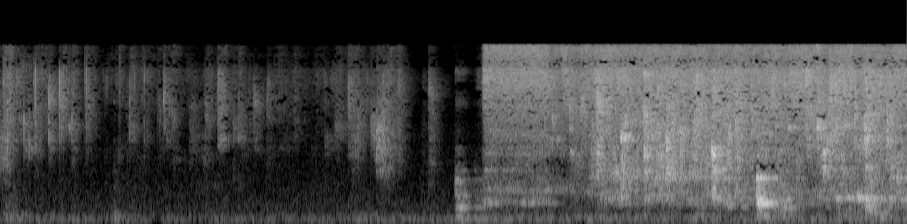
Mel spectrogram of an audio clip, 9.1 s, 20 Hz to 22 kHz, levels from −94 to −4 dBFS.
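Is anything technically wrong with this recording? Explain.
Yes. Across the whole clip the sound is hissy and grainy, with a rough, fizzy texture in the upper range, smeared transients, and nothing at all above 10.6 kHz. This is likely Vorbis compression at a low setting, with plainly audible damage that fits a bitrate around 34 kbps. The encoder cuts the top band off entirely and quantises the remaining treble so coarsely that fine detail is swapped for noise of similar energy, leaving that gritty, blurred character.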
